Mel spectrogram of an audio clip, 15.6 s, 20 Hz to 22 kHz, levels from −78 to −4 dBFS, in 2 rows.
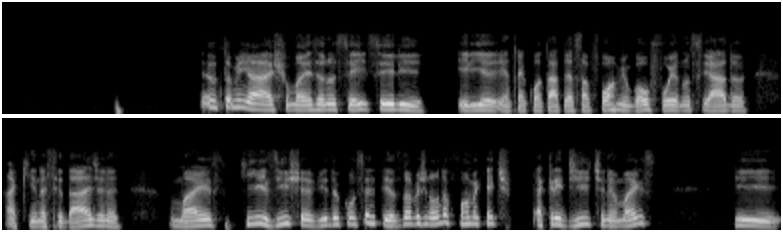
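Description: No technical faults can be heard anywhere in this speech recording. It carries nothing above 8 kHz, which fits a call path running a wideband Opus setting.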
